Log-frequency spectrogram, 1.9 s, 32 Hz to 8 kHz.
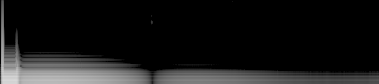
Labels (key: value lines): label: biophony, chorus
recorder: SoundTrap 600

label: biophony, crackle
recorder: SoundTrap 600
